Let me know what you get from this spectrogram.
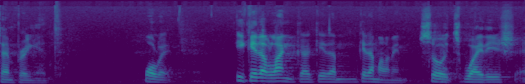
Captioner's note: non-english speech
